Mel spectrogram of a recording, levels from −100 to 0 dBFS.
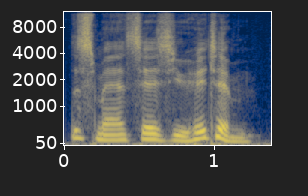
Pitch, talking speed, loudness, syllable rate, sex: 135 Hz, 260 wpm, -18 LUFS, 4.9 syllables/s, male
